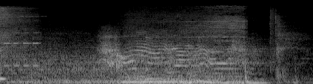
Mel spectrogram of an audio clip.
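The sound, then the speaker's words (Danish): A bus engine rumbles low, its pitch rising as the bus pulls away from a bus stop, then the drone thins out and fades near the end. “Og måske hørte du bussen, der kørte væk i starten.”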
